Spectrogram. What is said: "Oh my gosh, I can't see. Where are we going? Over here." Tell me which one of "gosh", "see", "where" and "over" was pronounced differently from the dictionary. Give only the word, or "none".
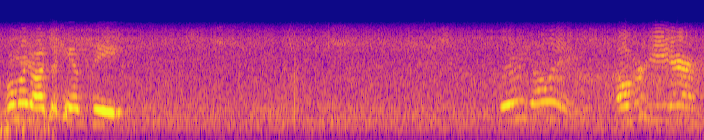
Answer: gosh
